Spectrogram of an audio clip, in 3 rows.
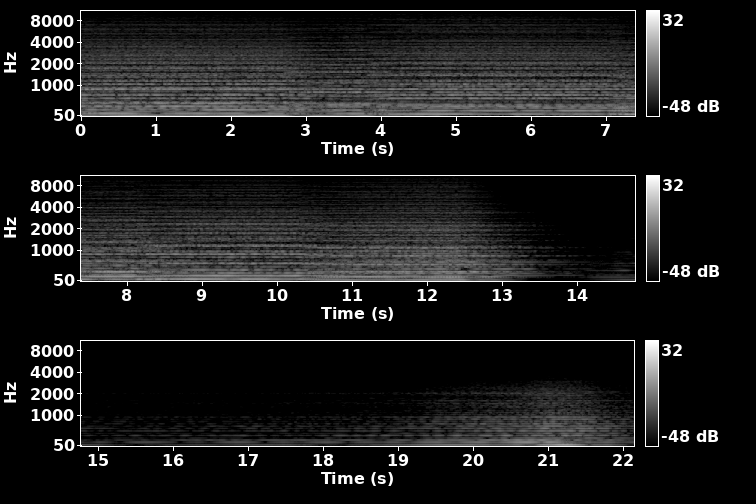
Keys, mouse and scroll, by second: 0.2 middle click, 0.9 s, 1.7 click, 2.2 ctrl+z, 2.7 middle click, 3.8 e, 4.8 s, 6.0 click, 6.5 middle click, 9.9 middle click, 10.8 click, 12.2 ctrl+z, 12.9 ctrl+z, 14.8 e, 16.2 x, 17.9 s, 18.8 click, 19.3 middle click, 19.5 middle click, 20.0 ctrl+z, 20.5 middle click, 21.4 click.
